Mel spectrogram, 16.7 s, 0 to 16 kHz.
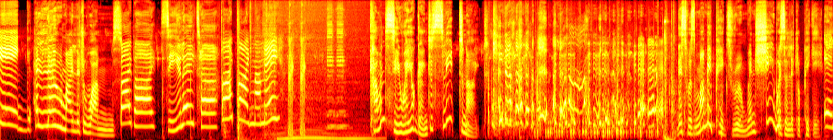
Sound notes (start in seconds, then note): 5.3 car horn honks; 5.4 george oinks; 9.8 children laugh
